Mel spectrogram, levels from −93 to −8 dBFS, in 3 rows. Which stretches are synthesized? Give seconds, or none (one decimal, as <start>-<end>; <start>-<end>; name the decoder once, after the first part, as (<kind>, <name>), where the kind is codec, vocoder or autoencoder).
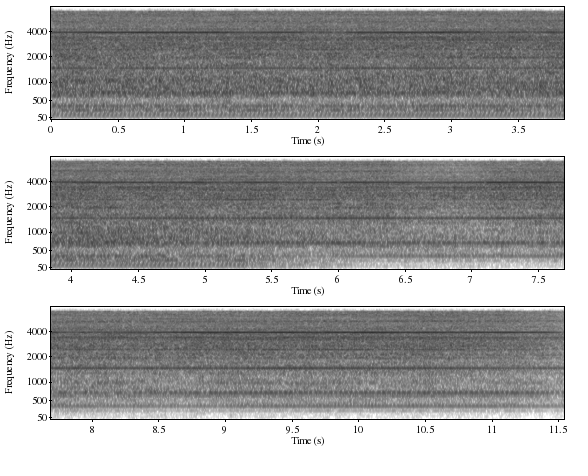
none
